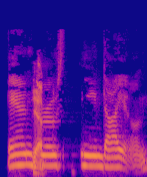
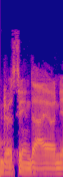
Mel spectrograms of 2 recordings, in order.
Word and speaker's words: androstenedione: A, endostrandione. I don't think I said that right. B, melatonin. C, aldosterone. D, cortisol. E, angiotensin II. Androstenedione. Yep. There you go. – Androstenedione, yeah, which is the answer here.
